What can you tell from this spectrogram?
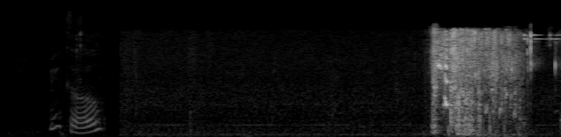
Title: This dog’s sneeze is way too dramatic.😂#funny #funnyvideo #funnydogs #dog #sneeze #fyp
